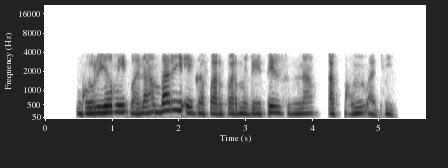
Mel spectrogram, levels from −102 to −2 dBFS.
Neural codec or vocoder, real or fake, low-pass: codec, 24 kHz, 3 kbps, HILCodec; fake; 3.6 kHz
